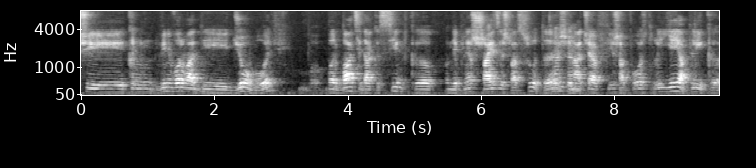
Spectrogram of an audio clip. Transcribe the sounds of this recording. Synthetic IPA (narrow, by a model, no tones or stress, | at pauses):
ʃikɨnd̪vinevo̞rbad̪ed͡ʒo̞burʲ | bərbat̪sijd̪akəsimt̪kʰəɨnd̪e̞pline̞skʃajze̞t͡ʃʲlasut̪əɨnat͡ʃeafiʃapo̞st̪ulujːe̞japlikə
